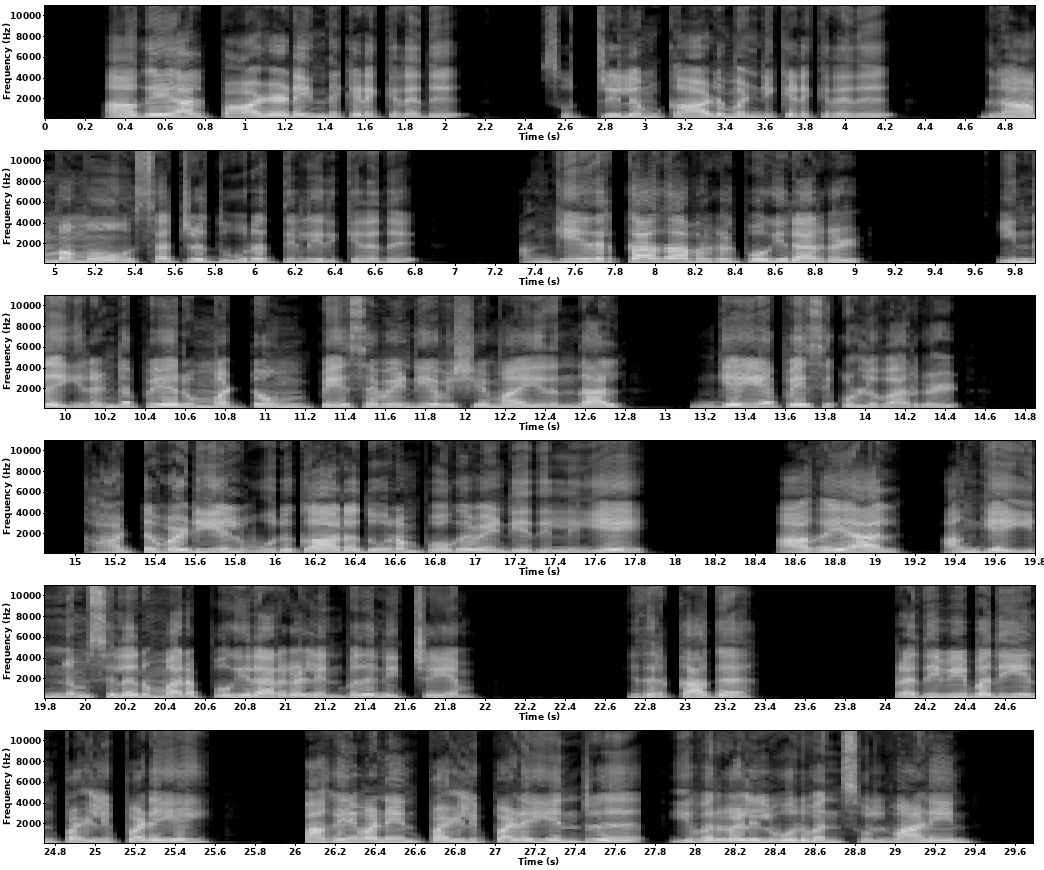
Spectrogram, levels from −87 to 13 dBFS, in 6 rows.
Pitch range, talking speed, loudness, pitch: 200-245 Hz, 95 wpm, -14 LUFS, 225 Hz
